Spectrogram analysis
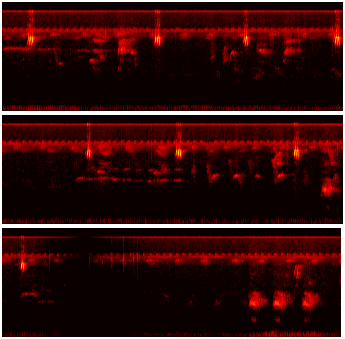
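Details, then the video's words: Japanese burrowing cricket (Velarifictorus micado) giving sharp, high chirps repeated roughly every two seconds over a steady high hiss. Faint bird-like notes and low rumbling sit in the background, with a short silent break partway through. "Sweet call of Japanese burrowing cricket (Velarifictorus micado)"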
